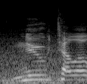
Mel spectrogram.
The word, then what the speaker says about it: Nutella: nutella americans like me i would pronounce this nutella like it's new nutella here in australia they pronounce it nutella like a yes not yeah nutella not nutella number six popular card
